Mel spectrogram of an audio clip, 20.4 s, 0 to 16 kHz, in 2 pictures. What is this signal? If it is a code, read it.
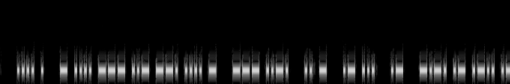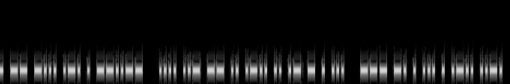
Morse code, heard as a keyed tone, about 25 wpm, 600 Hz. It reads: HE THOUGHT OF IT AS A CALAMBRE, HUMILIATES ONESELF
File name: the old man and the sea part 1 25wpm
